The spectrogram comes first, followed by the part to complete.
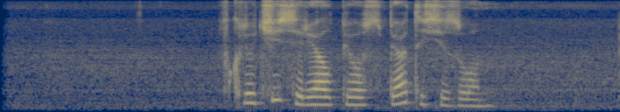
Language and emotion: Russian, sad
